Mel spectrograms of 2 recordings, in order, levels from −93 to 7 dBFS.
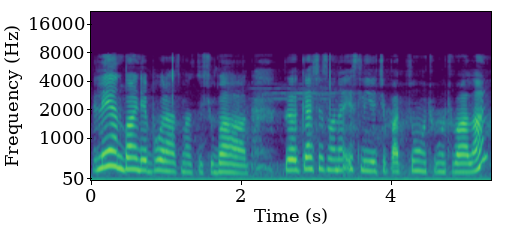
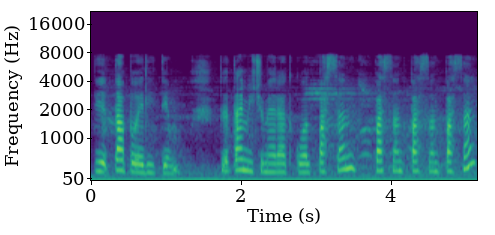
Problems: constant background noise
